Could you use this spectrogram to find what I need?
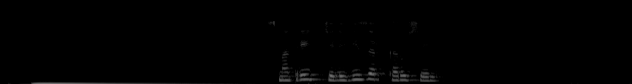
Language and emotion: Russian, neutral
